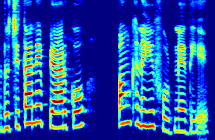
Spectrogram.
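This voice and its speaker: High-voiced slow woman storyteller. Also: animated. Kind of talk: scripted story narration. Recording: dull lo-fi recording.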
